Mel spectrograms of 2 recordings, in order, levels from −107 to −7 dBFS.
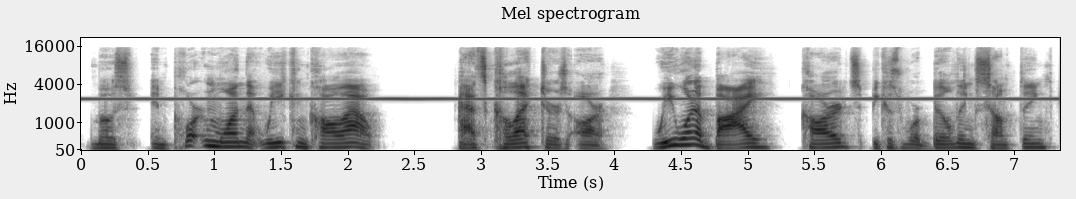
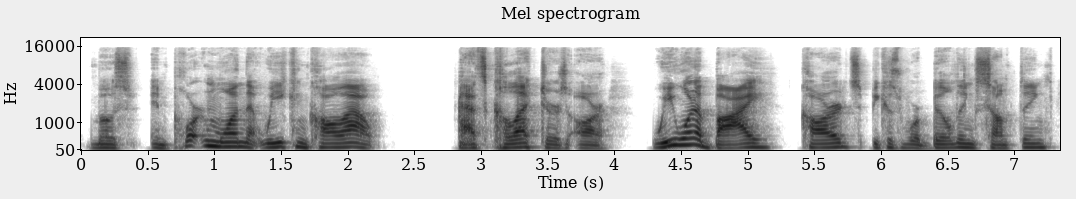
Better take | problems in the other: second | high-pitched whine; noticeable; throughout; 2.5 kHz, 10 dB below the speech

